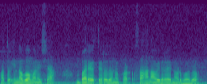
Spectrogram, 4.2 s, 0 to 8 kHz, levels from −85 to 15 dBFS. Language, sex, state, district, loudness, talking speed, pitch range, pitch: Kannada, male, Karnataka, Bangalore, -17 LUFS, 100 wpm, 115-135 Hz, 120 Hz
